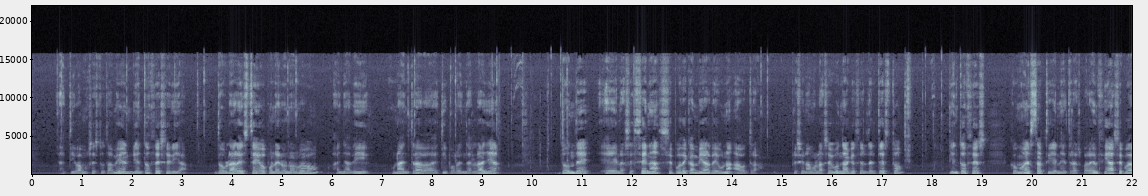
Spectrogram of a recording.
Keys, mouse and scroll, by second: 0.6 click, 2.1 click, 3.0 click, 5.2 click, 9.7 middle click, 10.1 scroll up 4, 10.5 middle click, 10.9-11.4 scroll up 1, 12.2 click, 17.6 scroll down 4, 18.0 middle click, 18.5 scroll down 2.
